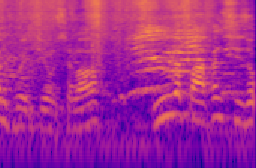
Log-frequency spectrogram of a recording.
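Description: Speech: a man talking, with children's voices in the background.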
